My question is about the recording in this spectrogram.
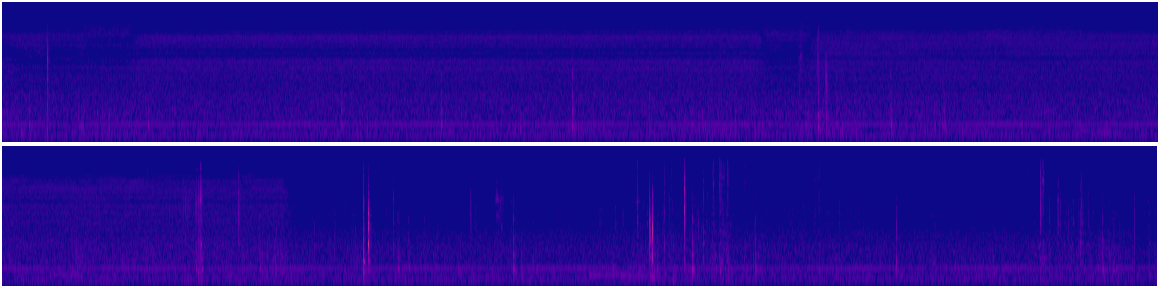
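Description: Faint steady electrical hum with a high hiss that stops about fourteen seconds in. Scattered light clicks and taps come from a small circuit board and its wires being handled on a tabletop.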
